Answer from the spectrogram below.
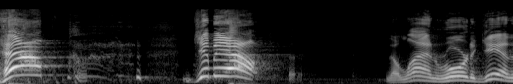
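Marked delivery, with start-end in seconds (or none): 0.0-2.6 high, loud cry of help; hammed-up yell for help; mock yell for help. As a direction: squeal it like a panicked man in a gorilla suit. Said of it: "and the man yelled".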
